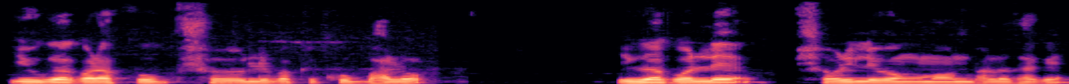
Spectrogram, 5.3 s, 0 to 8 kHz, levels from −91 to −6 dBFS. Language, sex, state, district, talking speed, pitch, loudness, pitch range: Bengali, male, West Bengal, Jalpaiguri, 170 wpm, 135 Hz, -18 LUFS, 130-145 Hz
